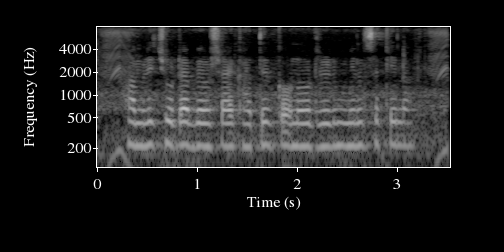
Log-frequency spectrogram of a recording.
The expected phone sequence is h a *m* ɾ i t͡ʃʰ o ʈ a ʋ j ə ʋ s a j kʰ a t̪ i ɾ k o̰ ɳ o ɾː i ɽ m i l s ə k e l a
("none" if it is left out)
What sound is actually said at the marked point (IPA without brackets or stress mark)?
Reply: m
